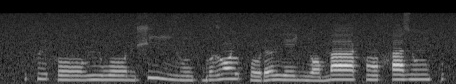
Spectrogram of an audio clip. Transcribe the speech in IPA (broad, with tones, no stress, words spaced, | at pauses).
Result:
fɨ˧hoː˨ ɣɨ˨woː˨nʃiː˦˨ ɣũ˨k ɡʷə˧ɣɔ̃˦lfo˨ ɾə˦ɣe˧ ɲɔ˨maː˦ kɔ̃˧ha˦zũ˦p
